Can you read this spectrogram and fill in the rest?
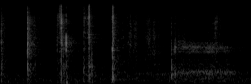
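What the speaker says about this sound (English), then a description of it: "I just meditate while I'm shuffling the cards." Tarot cards being shuffled by hand, a few quick riffling bursts and soft flicks spaced over a couple of seconds, close and fairly quiet with no talking.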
